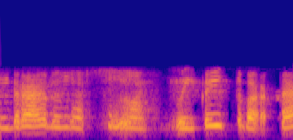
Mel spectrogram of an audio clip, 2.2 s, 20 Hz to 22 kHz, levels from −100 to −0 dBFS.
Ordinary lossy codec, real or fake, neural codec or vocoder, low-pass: AAC, 16 kbps; fake; autoencoder, 22.05 kHz, a latent of 192 numbers a frame, VITS, trained on one speaker; 3.6 kHz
